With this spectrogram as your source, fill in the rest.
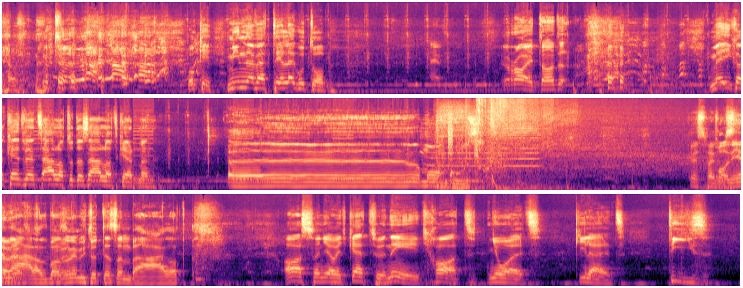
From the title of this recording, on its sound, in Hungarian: Beat Live: Strand Fesztivál Közönségtalálkozó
